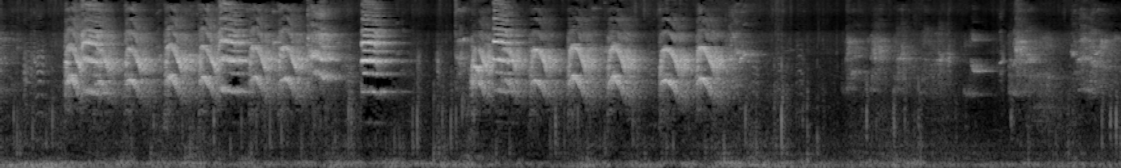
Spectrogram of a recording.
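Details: Colony of zebra finches giving rapid strings of short, nasal, zigzag calls, about three per second, in two long loud runs, then a quieter and more scattered patch of chirps near the end.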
